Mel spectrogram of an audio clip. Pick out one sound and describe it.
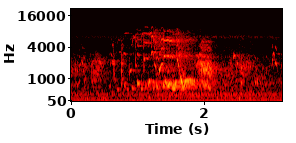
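A large bird calls nearby with loud gurgling notes.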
